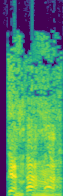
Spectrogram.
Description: throat clearing

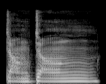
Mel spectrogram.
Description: doing law order clang sound

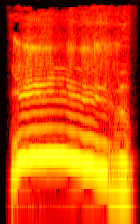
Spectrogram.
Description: making sliding down sound

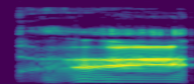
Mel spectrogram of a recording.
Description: aaaaagh

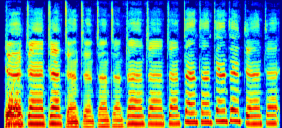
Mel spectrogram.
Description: singing part

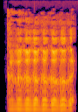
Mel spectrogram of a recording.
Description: making demolition hammer sounds

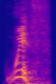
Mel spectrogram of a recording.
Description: whiff

